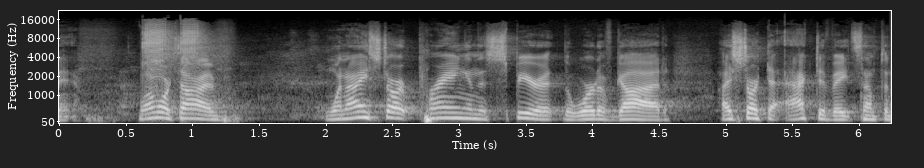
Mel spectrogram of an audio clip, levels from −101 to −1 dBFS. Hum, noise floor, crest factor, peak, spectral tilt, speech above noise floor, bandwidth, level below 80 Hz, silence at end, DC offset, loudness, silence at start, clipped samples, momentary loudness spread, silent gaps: none; -50 dBFS; 16 dB; -6 dBFS; -4 dB/octave; 29 dB; 17 kHz; -52 dBFS; 0 s; under 0.1%; -20 LUFS; 0 s; under 0.1%; 9 LU; none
